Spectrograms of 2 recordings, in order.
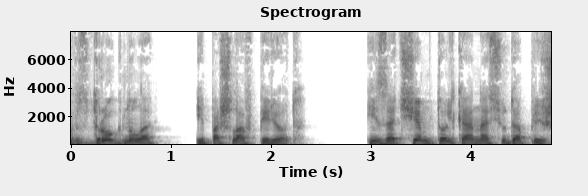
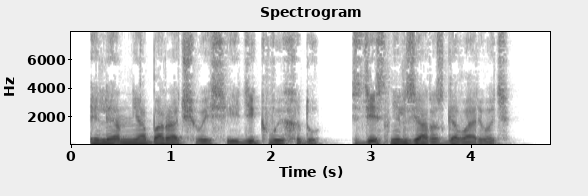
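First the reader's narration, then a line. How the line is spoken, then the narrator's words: Quiet. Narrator (Russian): тихо сказал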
